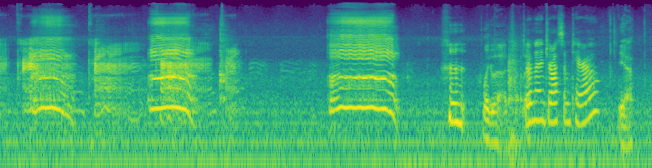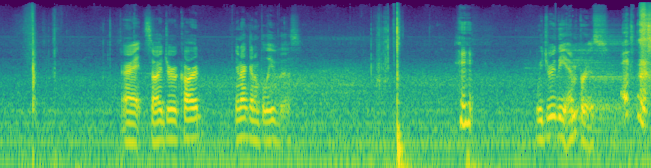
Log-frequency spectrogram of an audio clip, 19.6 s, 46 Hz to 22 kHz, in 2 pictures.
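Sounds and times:
voice imitating a harsh croaking bird call: 0.0s - 6.1s
faint hum: 0.0s - 19.5s
speech: 6.7s - 9.6s, 11.6s - 14.4s, 16.7s - 16.9s, 17.8s - 19.5s.

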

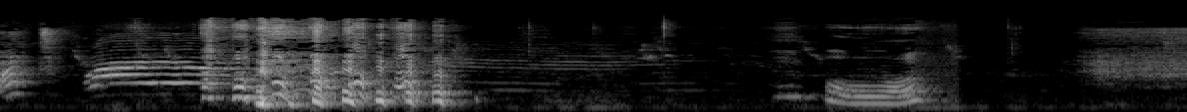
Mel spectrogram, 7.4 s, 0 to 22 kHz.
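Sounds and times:
cat meowing and yowling: 0.6s - 1.4s
laughter: 1.3s - 3.0s
cat hissing: 6.8s - 7.4s.

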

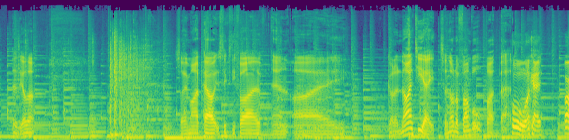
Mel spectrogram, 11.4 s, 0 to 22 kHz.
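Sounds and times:
speech: 0.2s - 0.8s, 3.6s - 7.1s, 7.8s - 11.3s
two dice rolled across a table for a power roll in a game: 1.8s - 3.2s.

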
